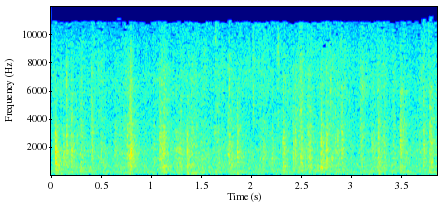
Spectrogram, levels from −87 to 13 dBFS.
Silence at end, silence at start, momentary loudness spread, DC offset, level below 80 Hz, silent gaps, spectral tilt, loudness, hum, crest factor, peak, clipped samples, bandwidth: 0 s; 0 s; 3 LU; under 0.1%; -68 dBFS; none; -1 dB/octave; -23 LUFS; none; 22 dB; -2 dBFS; under 0.1%; 12 kHz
